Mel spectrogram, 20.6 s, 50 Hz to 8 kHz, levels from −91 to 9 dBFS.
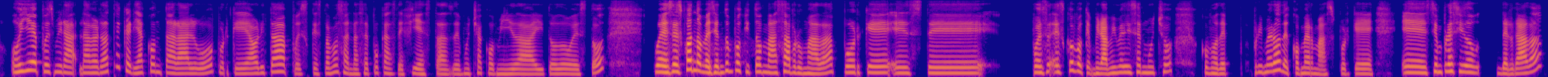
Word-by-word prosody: Oye, 295 +5 +4
pues 260 -2 -3
mira, 235 -4 -1
la 220 +3 -2
verdad, 225 +4 -1
te 450 -1 -8
quería 225 -6 -1
contar 230 -5 -3
algo, 195 +4 -1
porque 195 -3 -6
ahorita 220 +7 +1
pues 185 -1 -10
que 195 - -10
estamos 205 +7 -6
en 205 -4 -4
las 180 0 -7
épocas 200 0 -7
de 175 - -8
fiestas 180 -2 -5
de 180 0 -6
mucha 190 +4 -9
comida 180 -1 -3
y 175 0 -5
todo 185 0 -3
esto, 180 - -4 0.6
pues 250 0 +7
es 265 -3 +7
cuando 350 -4 +10
me 230 -4 +5
siento 235 +4 +2
un 280 - -5
poquito 260 -4 +1
más 225 -1 +1
abrumada, 210 -1 +2
porque, 230 -1 +1 0.2
este 215 - -1 0.6
pues 235 0 +1
es 250 -2 -2
como 295 -3 +2
que 220 - -5
mira, 195 0 +4
a - - +5
mí 215 +3 -1
me 235 +1 0
dicen 240 0 -1
mucho 230 +5 -4 0.4
como 205 -2 -2
de, 190 -1 -3 0.3
primero 260 +7 +2
de 240 -9 -1
comer 205 0 -2
más, 175 -2 -4
porque, 185 -1 -4 0.4
eh, 230 -1 +3
siempre 270 +1 +3
he - - +3
sido 245 -4 0 0.2
delgada 200 - +2
220 Hz, 170 wpm, -25 LUFS, 195-250 Hz, 0.6 s, cuando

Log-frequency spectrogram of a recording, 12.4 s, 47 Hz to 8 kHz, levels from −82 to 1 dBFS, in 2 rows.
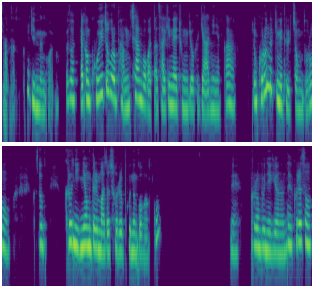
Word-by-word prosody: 쫙 - - -4 0.5
있는 165 -7 +1
거예요. - - -12 0.2
그래서 215 +2 -1
'약간 210 +3 +4
고의적으로 245 +2 +3
방치한 225 +3 0
것 180 - +1
같다. 150 +1 -3
자기네 170 +2 -1
종교 160 -1 -4
그게 160 - -4
아니니까.' 160 +5 -3 0.3
좀 205 - +1
고런 235 - +3
느낌이 220 - +3
들 175 -5 -4
정도로 165 +3 -4 0.4
그래서 215 -1 -5 0.4
그런 235 -1 +4
인형들마저 195 -4 +5
저를 170 -1 -2
보는 165 0 -1
것 155 -2 -3
같고 255 - -7 1.4
네. 165 -3 -8 0.2
그런 200 -2 +1
분위기였는데 170 +1 0
그래서 235 -1 +2
185 Hz, 350 characters per minute, -24 LUFS, 160-215 Hz, 1.4 s, 인형들마저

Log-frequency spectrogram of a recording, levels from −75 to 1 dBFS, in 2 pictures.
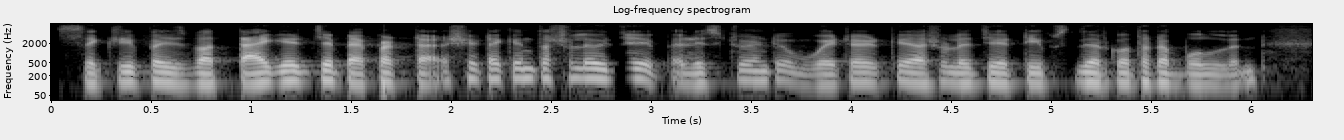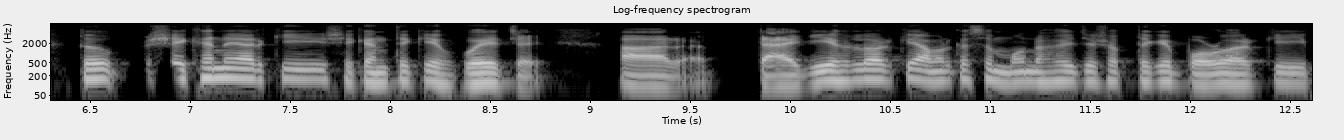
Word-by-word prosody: Sacrifice, 125 0 0
বা 115 - +6
ত্যাগের 125 +4 +5
যে 140 - +5
ব্যাপারটা। 120 +1 +2 0.2
সেটা 155 -1 -1
কিন্তু 165 -1 -1
আসলে 165 +1 -3
ওই - - -2
যে 165 - 0 0.3
রেস্টুরেন্টে 135 +4 -4
ওয়েটার 110 +3 0
কে 135 - -3
আসলে 120 0 -2
যে 125 - +2
টিপস 120 0 -3
দেয়ার 125 -3 +2
কথাটা 125 0 +1
বললেন, 105 -1 -3 0.5
তো 155 - +2 0.4
সেখানে 170 +2 +2
আরকি 155 +1 -3 0.2
সেখান 125 -1 +1
থেকে 135 0 -2 0.2
হয়ে 120 +1 +5
যায়। - - -4 0.5
আর 100 -1 +3 0.4
ত্যাগই 105 +7 +3
হলো 145 +2 -2
আরকি 150 +3 -6
আমার 135 0 -2
কাছে 150 +1 -3
মনে 130 0 0
হয় 135 0 -1
যে - - 0
সবথেকে 130 0 -2
বড় 110 +1 +3
আরকি। 110 +3 -5
125 Hz, 180 wpm, -24 LUFS, 120-140 Hz, 0.5 s, বা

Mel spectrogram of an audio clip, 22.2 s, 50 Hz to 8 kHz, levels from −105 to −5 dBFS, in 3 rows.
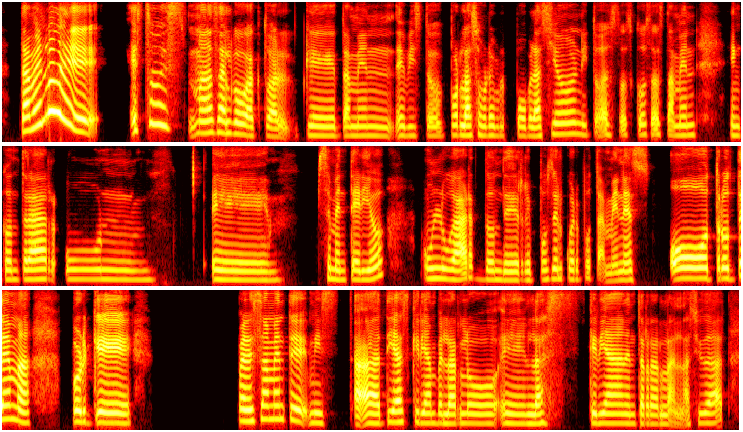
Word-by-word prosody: También 325 +9 +7 0.3
lo - - +10
de, - - +6 0.3
esto 450 - -2
es 385 -5 -5
más 245 +1 0
algo 240 -4 +1
actual, 185 -2 -4
que 190 -1 -5
también 190 -1 -8
he 195 - -5
visto 180 - -11
por 205 0 -6
la 195 0 +3
sobrepoblación 195 +3 -6
y - - -13
todas - - -8
estas - - -14
cosas, 215 - -9
también 200 +1 -8 0.3
encontrar 200 +1 -1
un, 195 -2 -12 0.6
eh, 185 -2 -4 0.5
cementerio, 195 +3 -4 0.4
un 215 0 -6
lugar 205 +1 0
donde 190 -2 -6
repose 185 +3 -9
el 210 - -10
cuerpo, 195 0 -10
también 165 +3 -7
es 180 +1 -5 0.2
otro 220 0 +2
tema, 275 -6 +4 0.4
porque 210 -3 +6 1.1
precisamente 260 +1 +2
mis 205 -1 -9
ah, 200 -1 +6
tías 225 +1 +2
querían 205 -2 -4
velarlo 195 0 -3
en 195 -1 -6
las 195 +1 -5 0.2
querían 200 -1 0
enterrarla 190 -1 -5
en - - -10
la - - -8
ciudad, 205 0 -6
200 Hz, 130 wpm, -19 LUFS, 190-220 Hz, 1.1 s, lo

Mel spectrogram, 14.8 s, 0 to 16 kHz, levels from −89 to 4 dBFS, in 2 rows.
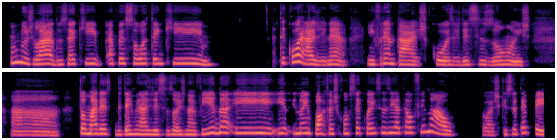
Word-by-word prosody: Um 320 +3 +4
dos 275 -7 +1
lados 240 -1 +3
é 245 - +2
que 260 -1 -3
a 260 - -2
pessoa 270 0 -1
tem 260 -1 -2
que 270 -2 -1 1.0
ter 290 -1 -2
coragem, 235 - +4
né, 220 -3 0 0.3
enfrentar 225 -2 +2
as 195 - -9
coisas, 205 -2 -1
decisões, 205 -2 -2 0.4
ah, 190 -2 -3 0.2
tomar 260 -2 +6
de 255 0 +4
determinadas 220 +1 +2
decisões 220 -1 -1
na 215 -1 +1
vida 290 +7 +2
e 290 -1 +1
e 275 - -9
e - - +1
não 280 - +2
importa 260 -3 +2
as 260 - -5
consequências 280 +3 -3
ir 305 - +1
até 300 +1 -1
o 300 - -1
final. 265 - +1 0.3
Eu 200 - -8
acho 190 0 -8
que 225 - -7
isso 230 - -5
é - - -3
ter 300 +5 -4
peito. 235 -6 +3
250 Hz, 165 wpm, -23 LUFS, 215-275 Hz, 1.0 s, tomar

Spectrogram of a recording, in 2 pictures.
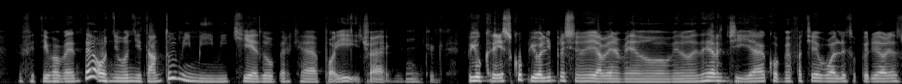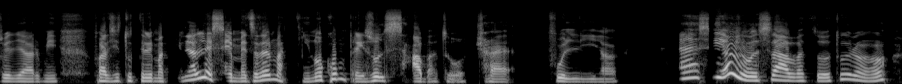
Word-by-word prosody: Effettivamente 145 -1 -1
ogni 155 -3 +4
ogni 150 0 0
tanto 145 - 0
mi 230 -10 -1
mi 140 -4 -5
mi 135 +1 -7
chiedo, 135 -2 0
perché 135 -1 -5
poi 150 +4 -2
cioè, 120 - -3
mhmm, 130 -1 -14
c 120 - -18
che - - -25
più 170 +1 +4
cresco, 165 +6 +2
più 160 -5 +3
ho - - +8
l'impressione 165 -2 -1
di 145 - +4
avere 135 0 +2
meno 130 0 -3
meno 130 +1 -3
energia, 150 -2 0
come 150 -3 -4
facevo 150 0 -2
alle 140 +1 +1
superiori 140 -1 -1
a 145 - -2
svegliarmi 140 -1 -3 0.4
quasi 155 -1 +1
tutte 165 0 -6
le 155 - +3
mattine 150 +6 -3
alle 260 +2 +6
6 165 - +1
e - - -6
mezza 150 +3 0
del 210 +4 +5
mattino, 180 -5 -2
compreso 180 - -1
il 170 - +1
sabato, 135 -3 -2
cioè 125 -2 -4 0.4
follia. 125 -4 -4 0.6
Eh 290 +4 +2
sì, 330 +2 0
io 360 - +6
avevo 225 - +6
il 180 - +3
sabato, 170 -5 +1
tu 240 +6 -2
no? 190 0 0
150 Hz, 175 wpm, -23 LUFS, 135-170 Hz, 0.6 s, ho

